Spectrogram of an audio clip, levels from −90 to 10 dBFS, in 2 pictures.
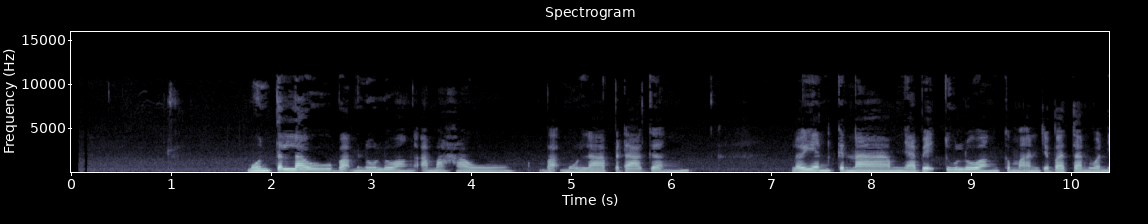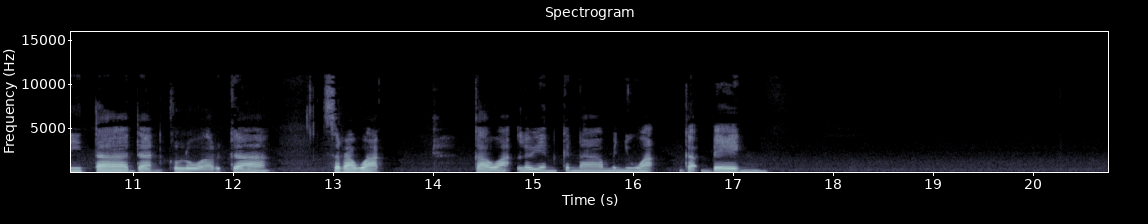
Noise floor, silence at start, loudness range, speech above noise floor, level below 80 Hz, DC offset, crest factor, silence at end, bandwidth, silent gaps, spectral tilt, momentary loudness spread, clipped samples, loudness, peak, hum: -63 dBFS; 1.75 s; 7 LU; 42 dB; -72 dBFS; under 0.1%; 22 dB; 3.45 s; 11 kHz; none; -7.5 dB/octave; 11 LU; under 0.1%; -22 LUFS; 0 dBFS; none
